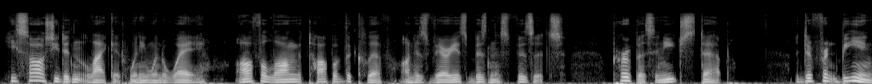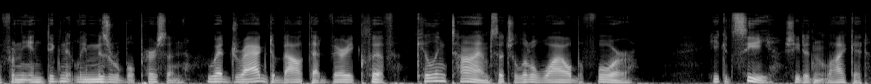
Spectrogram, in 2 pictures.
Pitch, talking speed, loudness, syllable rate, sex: 110 Hz, 190 wpm, -20 LUFS, 5.4 syllables/s, male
